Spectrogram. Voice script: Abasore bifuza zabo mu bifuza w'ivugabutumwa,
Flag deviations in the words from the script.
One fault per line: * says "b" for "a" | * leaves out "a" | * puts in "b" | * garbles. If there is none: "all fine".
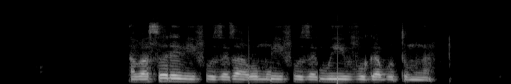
all fine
